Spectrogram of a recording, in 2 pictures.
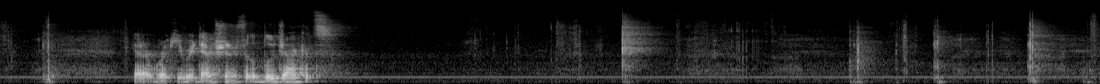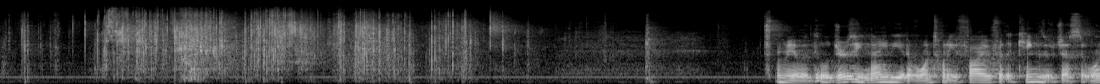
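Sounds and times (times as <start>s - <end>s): card pack wrapper tearing: 7.2s - 7.7s, 11.0s - 16.4s.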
